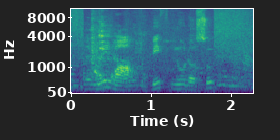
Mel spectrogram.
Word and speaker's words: bò: It's called Bò, beef noodle soup. Bún Bò.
